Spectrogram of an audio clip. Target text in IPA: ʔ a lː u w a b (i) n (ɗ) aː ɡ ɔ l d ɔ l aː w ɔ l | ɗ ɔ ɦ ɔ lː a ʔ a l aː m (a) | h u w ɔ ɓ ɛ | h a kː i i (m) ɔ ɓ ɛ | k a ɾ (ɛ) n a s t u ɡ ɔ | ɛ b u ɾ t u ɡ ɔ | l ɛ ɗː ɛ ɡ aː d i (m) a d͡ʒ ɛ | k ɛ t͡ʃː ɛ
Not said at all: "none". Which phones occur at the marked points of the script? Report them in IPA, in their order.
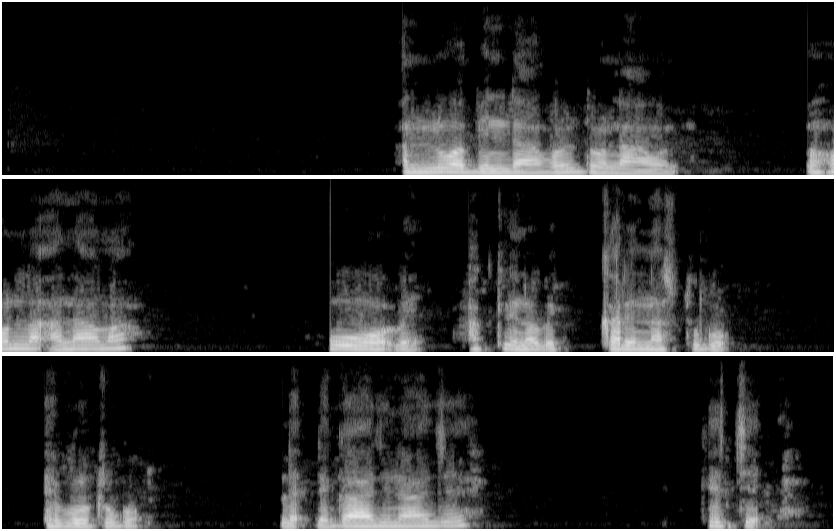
i, d, a, n, ɛ, n

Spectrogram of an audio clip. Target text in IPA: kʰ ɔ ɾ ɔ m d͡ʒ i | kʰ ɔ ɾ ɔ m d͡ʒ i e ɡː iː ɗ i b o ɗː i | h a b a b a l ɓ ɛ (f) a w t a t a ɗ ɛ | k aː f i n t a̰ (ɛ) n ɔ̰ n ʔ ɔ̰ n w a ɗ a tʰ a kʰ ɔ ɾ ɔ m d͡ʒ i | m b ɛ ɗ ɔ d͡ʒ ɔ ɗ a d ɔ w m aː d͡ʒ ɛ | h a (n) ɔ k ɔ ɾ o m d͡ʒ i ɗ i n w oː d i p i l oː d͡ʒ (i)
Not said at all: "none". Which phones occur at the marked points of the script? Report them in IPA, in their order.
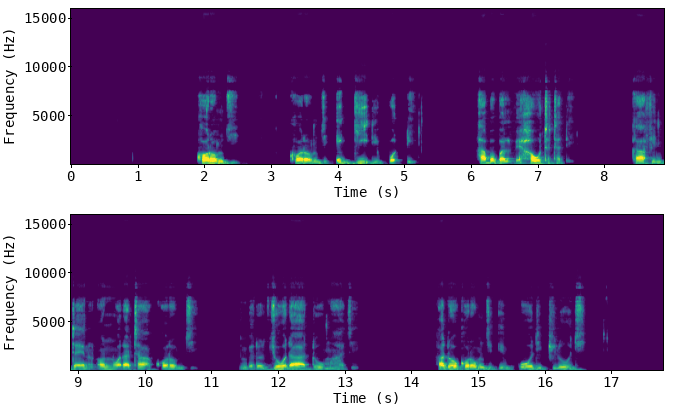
h, ɛ, d, i

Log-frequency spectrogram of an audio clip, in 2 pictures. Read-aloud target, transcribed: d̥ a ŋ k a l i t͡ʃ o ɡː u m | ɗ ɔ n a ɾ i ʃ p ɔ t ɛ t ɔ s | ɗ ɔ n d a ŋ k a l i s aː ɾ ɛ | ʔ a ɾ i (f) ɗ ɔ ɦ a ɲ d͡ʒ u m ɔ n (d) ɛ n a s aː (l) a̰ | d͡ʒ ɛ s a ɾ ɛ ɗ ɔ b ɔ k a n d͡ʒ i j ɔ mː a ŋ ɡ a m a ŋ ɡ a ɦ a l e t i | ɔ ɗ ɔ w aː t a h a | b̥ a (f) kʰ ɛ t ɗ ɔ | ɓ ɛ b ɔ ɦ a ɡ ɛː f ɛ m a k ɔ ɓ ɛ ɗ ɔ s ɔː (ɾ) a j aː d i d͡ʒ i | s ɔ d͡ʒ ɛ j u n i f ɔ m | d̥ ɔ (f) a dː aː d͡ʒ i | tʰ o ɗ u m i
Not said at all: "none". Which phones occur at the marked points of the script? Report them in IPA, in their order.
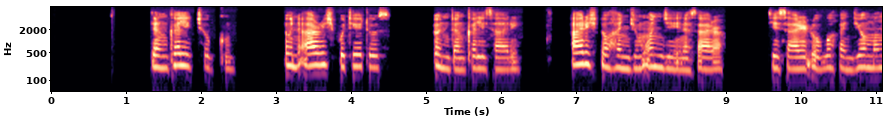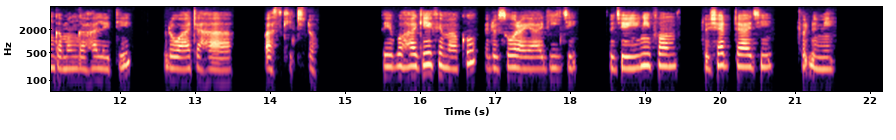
ʃ, d͡ʒ, ɾ, s, ɾ, ʃ

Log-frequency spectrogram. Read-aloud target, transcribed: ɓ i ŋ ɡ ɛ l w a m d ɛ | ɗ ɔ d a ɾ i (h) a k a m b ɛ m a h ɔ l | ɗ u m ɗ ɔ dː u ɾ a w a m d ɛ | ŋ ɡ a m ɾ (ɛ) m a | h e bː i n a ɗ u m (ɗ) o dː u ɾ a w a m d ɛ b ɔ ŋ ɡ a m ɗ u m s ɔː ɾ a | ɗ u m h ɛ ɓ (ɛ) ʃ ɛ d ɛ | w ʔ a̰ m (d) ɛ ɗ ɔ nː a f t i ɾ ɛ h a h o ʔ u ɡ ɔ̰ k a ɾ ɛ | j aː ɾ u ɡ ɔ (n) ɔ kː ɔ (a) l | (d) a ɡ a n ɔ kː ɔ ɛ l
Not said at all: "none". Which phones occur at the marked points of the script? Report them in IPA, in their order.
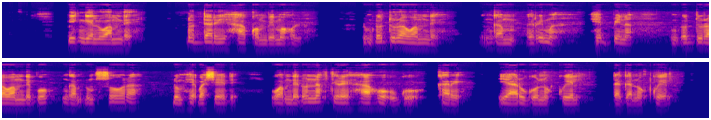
h, i, ɗ, a, d, n, ɛ, d

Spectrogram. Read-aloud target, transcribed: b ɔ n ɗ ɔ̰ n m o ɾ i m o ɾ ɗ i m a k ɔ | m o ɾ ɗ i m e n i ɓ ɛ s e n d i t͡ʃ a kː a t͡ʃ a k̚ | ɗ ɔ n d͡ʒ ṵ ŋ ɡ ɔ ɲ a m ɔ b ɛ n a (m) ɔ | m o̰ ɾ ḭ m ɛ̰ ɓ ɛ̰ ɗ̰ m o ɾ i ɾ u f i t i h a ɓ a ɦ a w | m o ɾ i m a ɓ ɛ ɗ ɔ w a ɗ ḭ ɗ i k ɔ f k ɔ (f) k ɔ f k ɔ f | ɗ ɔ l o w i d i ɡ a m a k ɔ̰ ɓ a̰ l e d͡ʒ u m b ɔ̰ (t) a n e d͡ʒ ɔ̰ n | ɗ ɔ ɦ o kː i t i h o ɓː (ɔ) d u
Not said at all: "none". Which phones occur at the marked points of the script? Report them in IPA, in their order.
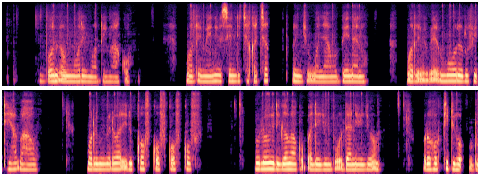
n, f, d, u

